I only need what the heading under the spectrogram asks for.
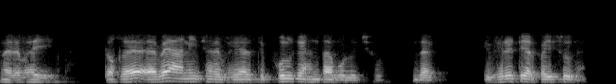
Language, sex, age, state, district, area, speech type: Odia, male, 18-30, Odisha, Kalahandi, rural, conversation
